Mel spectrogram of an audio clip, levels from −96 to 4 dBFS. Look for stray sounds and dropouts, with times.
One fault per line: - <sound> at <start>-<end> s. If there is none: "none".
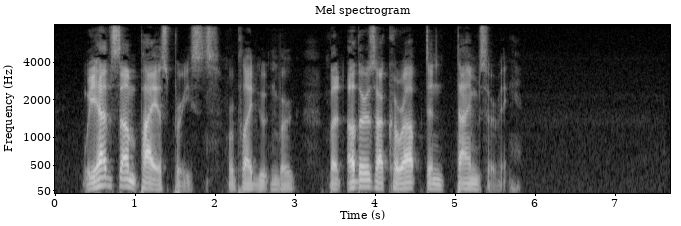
none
